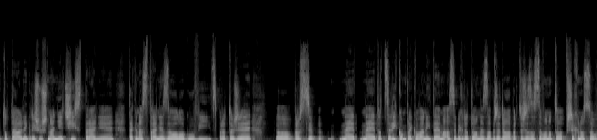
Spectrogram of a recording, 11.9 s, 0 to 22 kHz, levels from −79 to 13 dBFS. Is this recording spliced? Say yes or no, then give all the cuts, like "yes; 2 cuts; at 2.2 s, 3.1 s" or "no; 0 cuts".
yes; 1 cut; at 7.1 s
